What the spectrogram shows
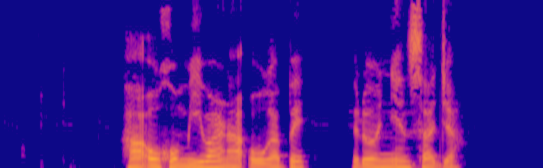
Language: Guarani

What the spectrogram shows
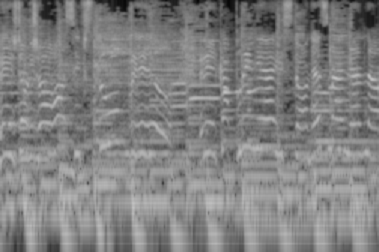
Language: Slovak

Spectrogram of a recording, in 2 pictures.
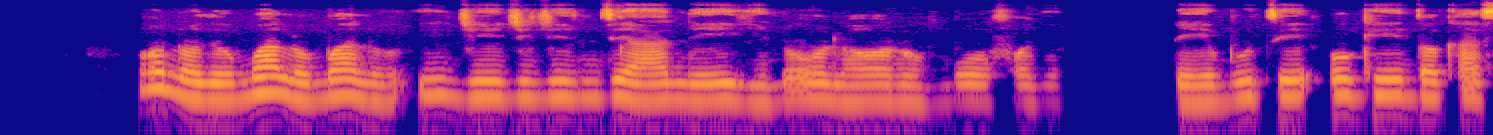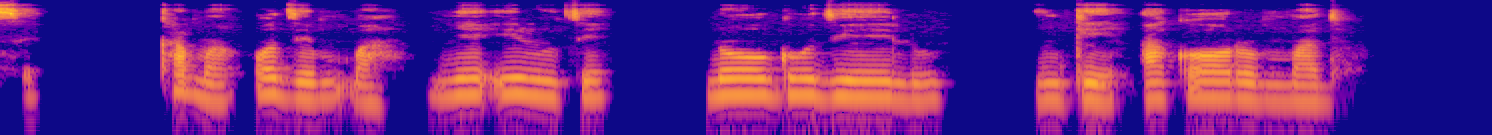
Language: Igbo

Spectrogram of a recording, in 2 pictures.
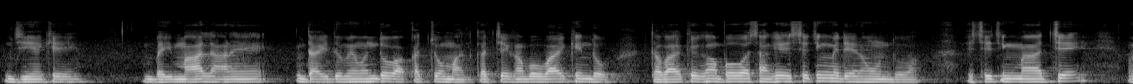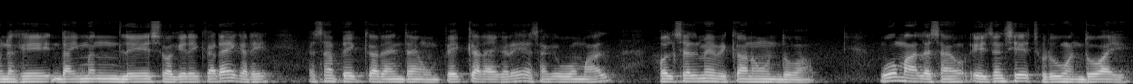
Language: Sindhi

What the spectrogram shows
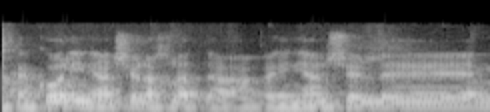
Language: Hebrew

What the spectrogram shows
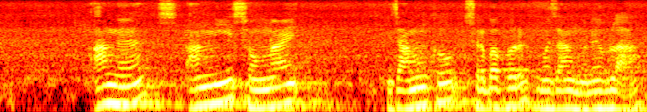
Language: Bodo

